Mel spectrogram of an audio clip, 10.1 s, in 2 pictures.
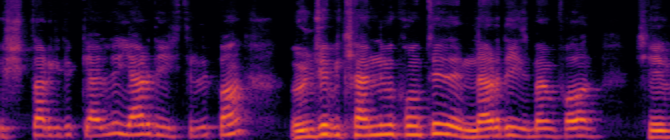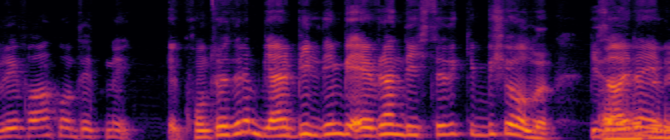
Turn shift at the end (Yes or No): No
